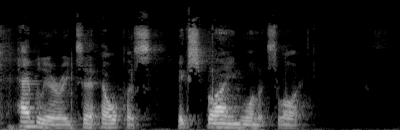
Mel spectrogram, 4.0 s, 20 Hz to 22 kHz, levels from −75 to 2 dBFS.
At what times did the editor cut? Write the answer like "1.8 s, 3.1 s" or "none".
none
